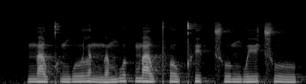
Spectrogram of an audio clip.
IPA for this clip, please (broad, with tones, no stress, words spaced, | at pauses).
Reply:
n̪aː˨wkʰʊ˨ŋwuː˨˧lɐ˨˩n n̪ɐ˨˥mwʊ˨˥k̚ maː˨˧wpʰo˨˥wkʰyː˨k̚ t͡sʰuː˨ŋwyː˨˥t͡sʰuː˨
